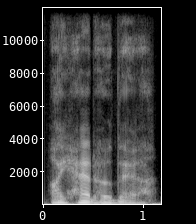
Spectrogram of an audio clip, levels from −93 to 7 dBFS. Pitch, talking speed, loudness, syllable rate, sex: 85 Hz, 205 wpm, -17 LUFS, 4.9 syllables/s, male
